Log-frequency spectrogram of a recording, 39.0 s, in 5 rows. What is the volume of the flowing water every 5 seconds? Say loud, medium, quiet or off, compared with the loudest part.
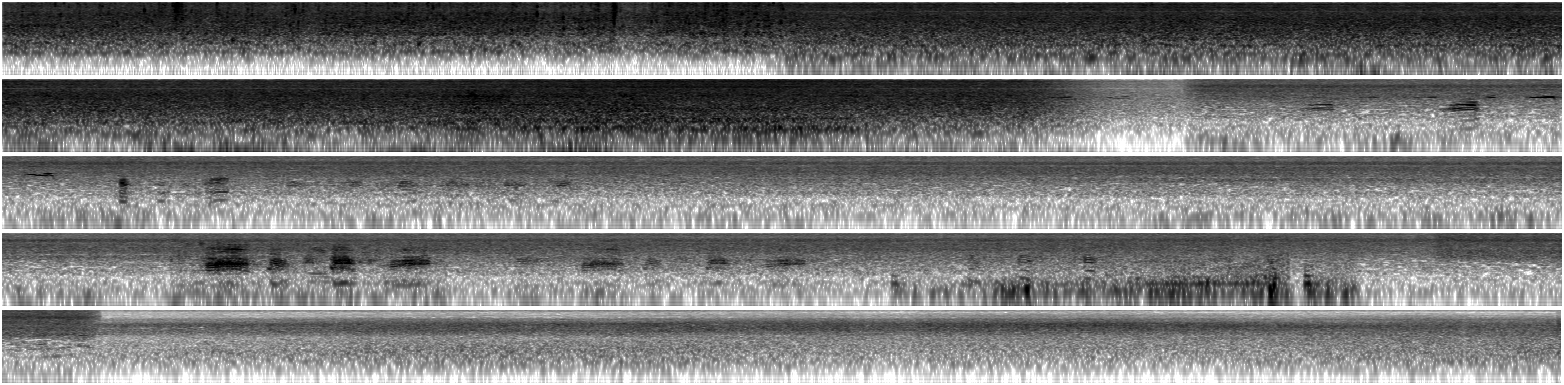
loud, loud, loud, quiet, quiet, quiet, quiet, quiet.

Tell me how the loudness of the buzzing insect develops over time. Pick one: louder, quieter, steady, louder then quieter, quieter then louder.
louder.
